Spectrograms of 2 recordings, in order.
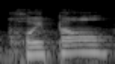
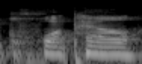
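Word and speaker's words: Coipel: of people call him coel because it's spelled c o i p but I believe it's French and the French pronunciation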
